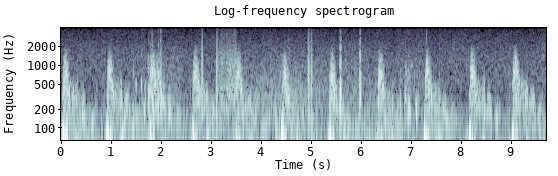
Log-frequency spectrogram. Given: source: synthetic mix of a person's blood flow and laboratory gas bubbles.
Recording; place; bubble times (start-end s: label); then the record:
Doppler ultrasound of blood flow; subclavian vein
1.44-1.53 s: bubbles
1.59-2.06 s: bubbles
6.85-7.35 s: bubbles
From the record:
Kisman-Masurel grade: 221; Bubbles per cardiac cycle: several, 3 to 8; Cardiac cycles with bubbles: 10 to 50%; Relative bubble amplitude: barely perceptible (0.100 to 0.250); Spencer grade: 2 (many but less than half of the cardiac periods contain bubble signals, singularly or in groups); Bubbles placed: anywhere in the cardiac cycle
